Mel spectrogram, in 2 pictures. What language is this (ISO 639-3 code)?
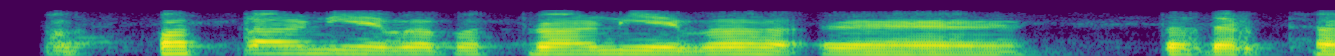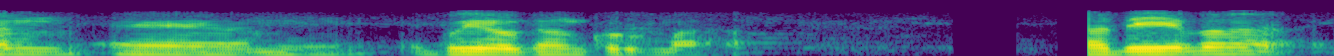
san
